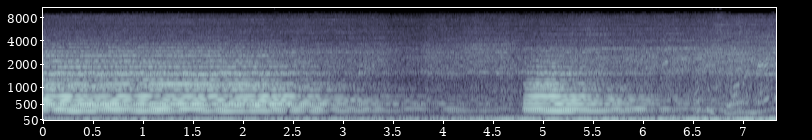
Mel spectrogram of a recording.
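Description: A train passing on a nearby track near rural land, steady loud rumble with a sustained horn tone throughout, dipping briefly before swelling again.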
